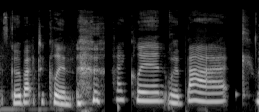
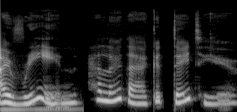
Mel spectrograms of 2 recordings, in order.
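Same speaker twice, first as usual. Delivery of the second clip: posh, upper-class put-on voice. Meeting the character Irene, voicing her in a posh voice. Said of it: "I'm giving her a posh voice".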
